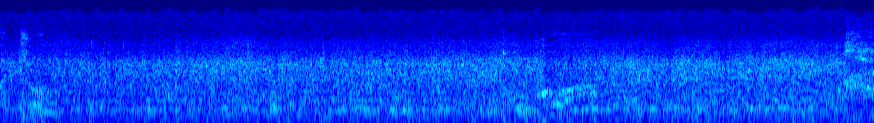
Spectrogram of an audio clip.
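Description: An elderly man speaks gravely and slowly, close by.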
